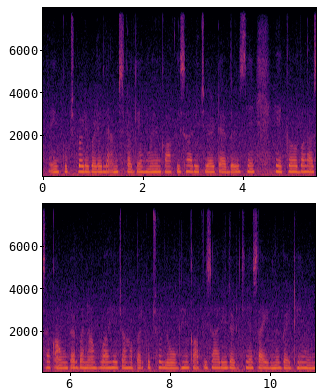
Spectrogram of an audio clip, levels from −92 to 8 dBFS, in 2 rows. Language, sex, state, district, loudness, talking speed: Hindi, female, Uttar Pradesh, Deoria, -32 LUFS, 175 wpm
